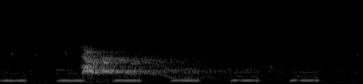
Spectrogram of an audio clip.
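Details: Six low, deep hoots evenly spaced about every half second from a male great gray owl at a snag tree nest, 8:45 pm, 21 April 2019, before a nest visit. One loud, harsh burst sounds near the start.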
